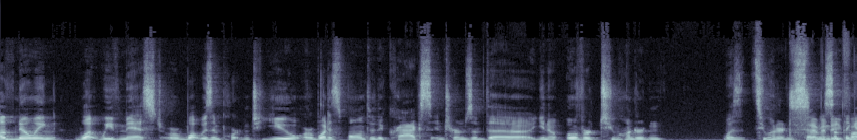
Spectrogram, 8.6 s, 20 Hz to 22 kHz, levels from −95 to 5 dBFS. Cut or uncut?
uncut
